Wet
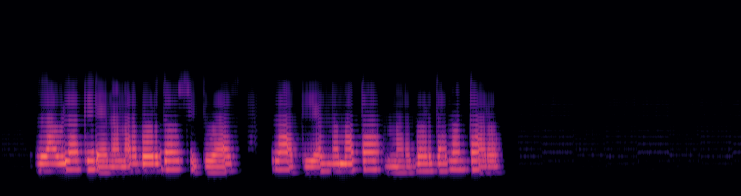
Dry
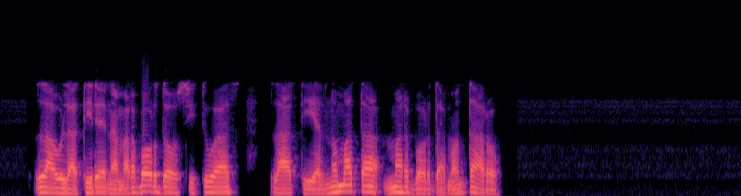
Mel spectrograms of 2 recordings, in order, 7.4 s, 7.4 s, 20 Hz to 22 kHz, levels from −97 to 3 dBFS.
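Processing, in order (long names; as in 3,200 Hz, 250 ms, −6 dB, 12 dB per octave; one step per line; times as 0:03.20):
vocoder with an arpeggio as carrier major triad, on A#2, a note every 318 ms
0:03.40–0:04.15: downward compressor, threshold −26 dBFS, peak gain reduction 7 dB
single-sideband voice off tune +390 Hz 250–3,300 Hz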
